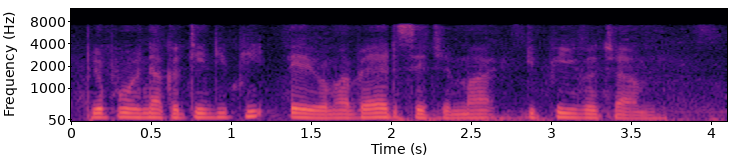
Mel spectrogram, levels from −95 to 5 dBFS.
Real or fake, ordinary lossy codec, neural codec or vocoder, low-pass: fake; none; codec, 16 kHz, 1.1 kbps, Voila-Tokenizer; 7.2 kHz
